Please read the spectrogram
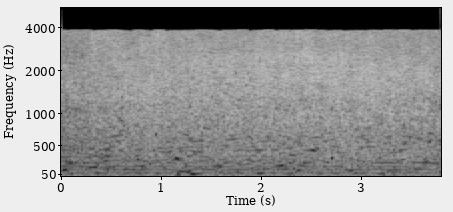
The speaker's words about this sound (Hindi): अब आपने ताली तो बजा दी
